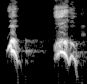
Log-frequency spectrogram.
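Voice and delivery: high, loud "woo" of joy; rejoicing whoop. Acted. Preacher showing how the forgiven rejoice, joyful whoop. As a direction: whoop it up like church praise.

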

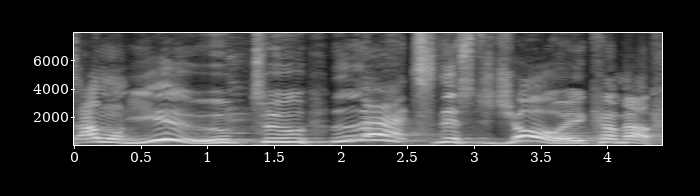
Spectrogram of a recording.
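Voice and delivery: slow, drawn-out shouted command; God's command. Acted. Preacher voicing God calling the church to joy, slowly shouted. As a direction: stretch every word and proclaim it.

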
